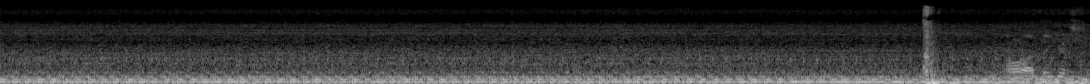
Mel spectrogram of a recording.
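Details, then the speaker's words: 1986 Mustang SSP after new spark plugs and wires, restarted: steady low V8 idle rumble, even and settled, no misses or ticks; normal idle. "think it's all right for now and now it just idle back down a little bit but I think that's where it's supposed to be"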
